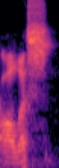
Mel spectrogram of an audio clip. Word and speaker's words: Alles: You could find me on my website, which is just my name, Alles, and that's A-L. Spelled like the German. Yes. Yeah, A-L-L-E-S. Yes, alles good.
